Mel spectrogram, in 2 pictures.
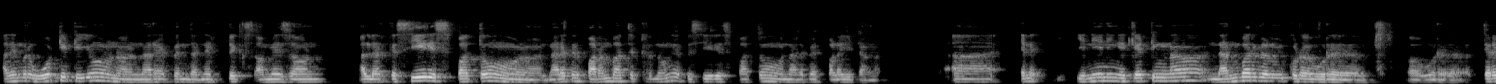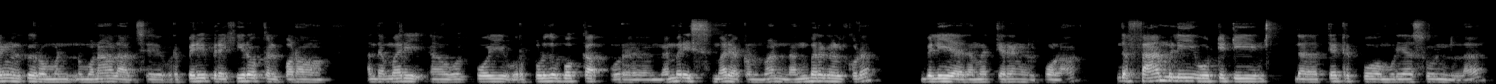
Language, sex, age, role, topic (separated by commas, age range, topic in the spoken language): Tamil, male, 25-29, guest, நீங்கள் வீட்டில் ஒளிபரப்பாக பார்க்கிறீர்களா அல்லது திரையரங்கில் பார்க்கிறீர்களா—எதை ஏன் அதிகம் விரும்புகிறீர்கள்?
